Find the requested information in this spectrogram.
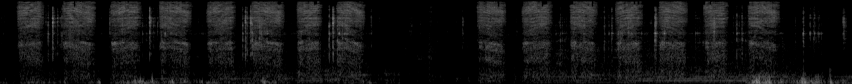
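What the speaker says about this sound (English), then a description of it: "You want to be 4 to 6 inches away from what you're spraying so you don't get run marks." Spray paint hissing from an aerosol can onto an aquarium background in a steady run of short, regular bursts, close and fairly loud, with no talking.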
